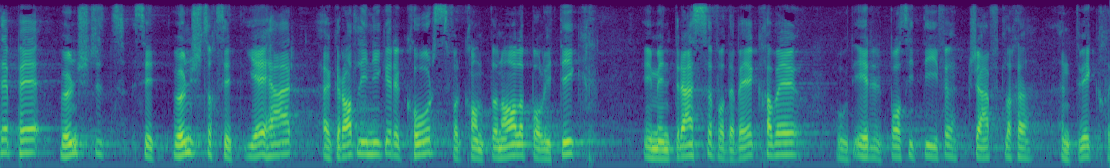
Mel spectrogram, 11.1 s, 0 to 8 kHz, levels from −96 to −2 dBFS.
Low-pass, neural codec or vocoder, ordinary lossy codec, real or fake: 7.2 kHz; none; none; real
